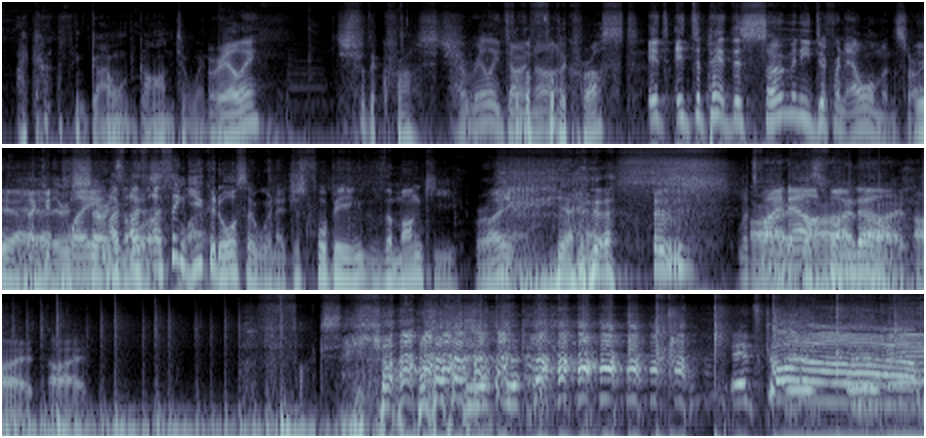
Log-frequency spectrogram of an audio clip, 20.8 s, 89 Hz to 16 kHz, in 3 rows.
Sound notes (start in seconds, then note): 15.2 drums playing; 16.4 laughs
